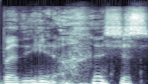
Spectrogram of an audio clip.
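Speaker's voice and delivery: speaking through laughter. Apologizing for laughing after describing a story: laughing while talking. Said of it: "I'm sorry I'm laughing".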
